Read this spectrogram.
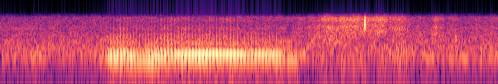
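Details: Snoring, with someone asking "You snoring?"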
